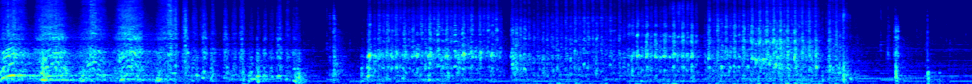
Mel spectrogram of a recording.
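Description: Saw cutting a clamped wooden workpiece for a dovetailed box, a rapid rhythmic rasping of strokes, close and fairly loud, with brief pauses partway through before the cut finishes, no talking.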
